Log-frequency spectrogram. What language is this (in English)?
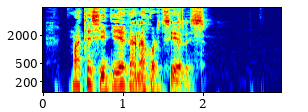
Georgian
